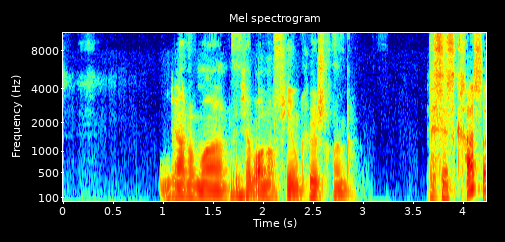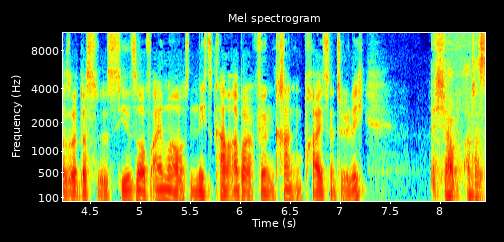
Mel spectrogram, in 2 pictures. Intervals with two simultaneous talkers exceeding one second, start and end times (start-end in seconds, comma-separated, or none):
none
